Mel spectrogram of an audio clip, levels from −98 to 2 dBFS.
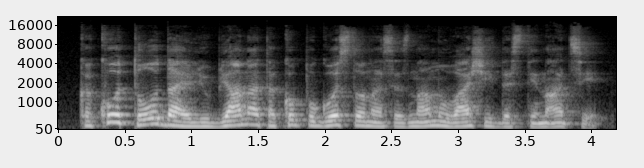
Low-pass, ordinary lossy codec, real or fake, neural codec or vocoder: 19.8 kHz; MP3, 96 kbps; real; none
